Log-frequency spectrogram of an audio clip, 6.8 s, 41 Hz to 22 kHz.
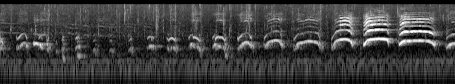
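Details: German Shepherd puppies, about 3.5 weeks old, eating raw meat for the first time; high arched whines and squeals overlap in a rapid run of about two per second, growing louder and more harmonic toward the end, with a steady low hum indoors.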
